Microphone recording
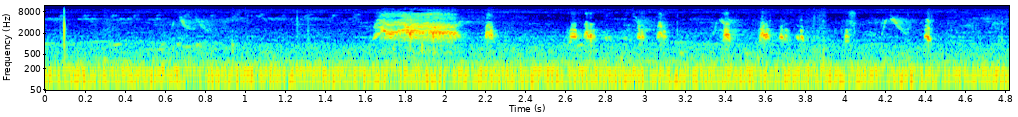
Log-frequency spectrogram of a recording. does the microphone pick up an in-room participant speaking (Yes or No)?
No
